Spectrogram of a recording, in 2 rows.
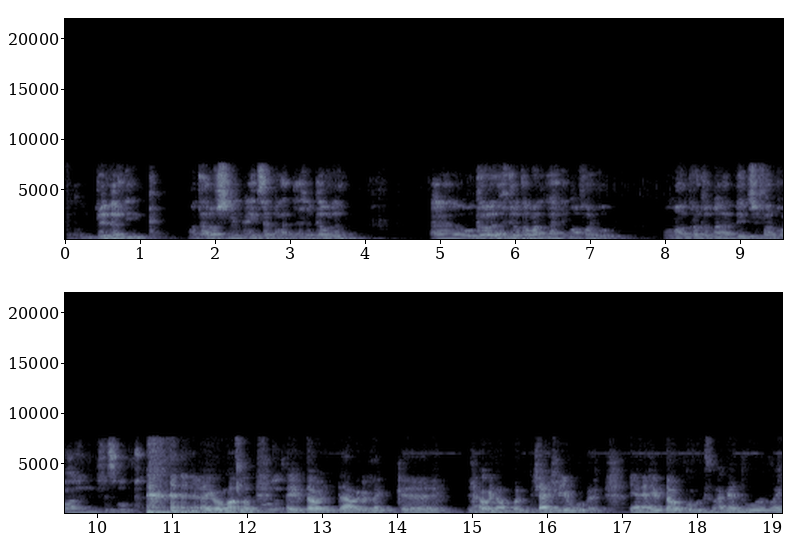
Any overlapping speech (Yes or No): No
